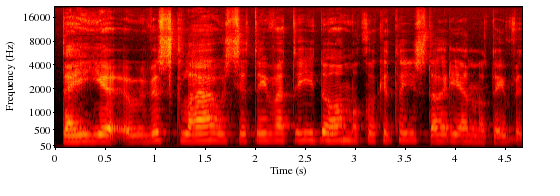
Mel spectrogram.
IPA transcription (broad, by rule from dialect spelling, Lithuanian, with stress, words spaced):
ˈtɐɪ ʋʲɪs ˈklˠɐʊsʲɛ tɐɪ ˈʋɐ tɐɪ iːˈdoːmʊ koːˈkʲɛ tɐ ɪsˈtoːrʲɪjɛ ˈtɐɪ ʋɐ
